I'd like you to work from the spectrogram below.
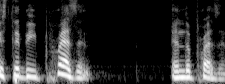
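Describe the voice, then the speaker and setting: Animated in tone, a man speaks with a dry, close sound and no echo. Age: 60s. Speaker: minister speaking at men's event. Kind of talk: sermon.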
